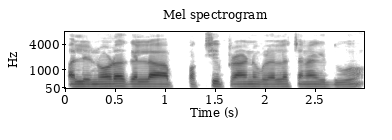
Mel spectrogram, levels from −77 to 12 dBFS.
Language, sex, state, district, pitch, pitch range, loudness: Kannada, male, Karnataka, Bellary, 120 Hz, 115-120 Hz, -18 LUFS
